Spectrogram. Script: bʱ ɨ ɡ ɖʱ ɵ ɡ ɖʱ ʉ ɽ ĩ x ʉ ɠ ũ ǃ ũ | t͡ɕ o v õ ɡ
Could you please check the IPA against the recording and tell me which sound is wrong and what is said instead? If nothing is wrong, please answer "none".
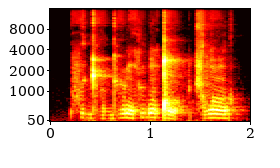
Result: bʱ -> f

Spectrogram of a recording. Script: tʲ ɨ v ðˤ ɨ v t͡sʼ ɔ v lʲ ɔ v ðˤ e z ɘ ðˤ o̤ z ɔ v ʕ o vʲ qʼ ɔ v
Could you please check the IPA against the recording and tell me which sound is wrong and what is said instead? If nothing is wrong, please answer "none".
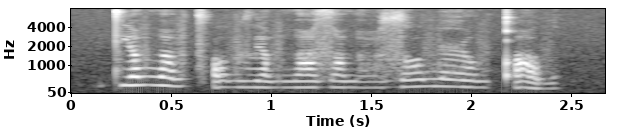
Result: vʲ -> v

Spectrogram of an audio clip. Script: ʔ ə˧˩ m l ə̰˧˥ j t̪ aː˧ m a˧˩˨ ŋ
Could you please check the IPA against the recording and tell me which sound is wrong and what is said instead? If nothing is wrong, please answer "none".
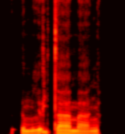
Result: none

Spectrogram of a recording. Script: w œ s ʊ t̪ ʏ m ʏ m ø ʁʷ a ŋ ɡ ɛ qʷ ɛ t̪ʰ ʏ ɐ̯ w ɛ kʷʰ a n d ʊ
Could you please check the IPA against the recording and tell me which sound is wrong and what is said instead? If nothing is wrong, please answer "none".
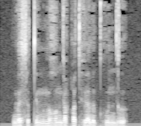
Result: none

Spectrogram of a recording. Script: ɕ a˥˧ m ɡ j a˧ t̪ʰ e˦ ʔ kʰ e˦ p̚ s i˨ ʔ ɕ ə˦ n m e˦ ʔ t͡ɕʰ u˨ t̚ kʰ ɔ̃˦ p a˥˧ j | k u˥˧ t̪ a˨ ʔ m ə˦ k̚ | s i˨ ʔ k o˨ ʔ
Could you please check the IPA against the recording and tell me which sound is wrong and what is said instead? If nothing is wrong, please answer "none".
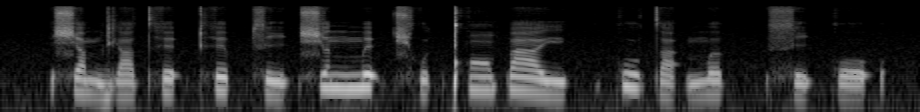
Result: none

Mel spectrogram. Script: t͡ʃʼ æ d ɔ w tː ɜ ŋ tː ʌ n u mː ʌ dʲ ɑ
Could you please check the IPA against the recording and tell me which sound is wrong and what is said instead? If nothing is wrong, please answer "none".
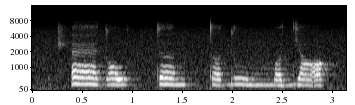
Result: n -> d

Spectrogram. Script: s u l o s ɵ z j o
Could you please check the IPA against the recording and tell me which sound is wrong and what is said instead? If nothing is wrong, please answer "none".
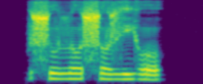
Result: ɵ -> o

